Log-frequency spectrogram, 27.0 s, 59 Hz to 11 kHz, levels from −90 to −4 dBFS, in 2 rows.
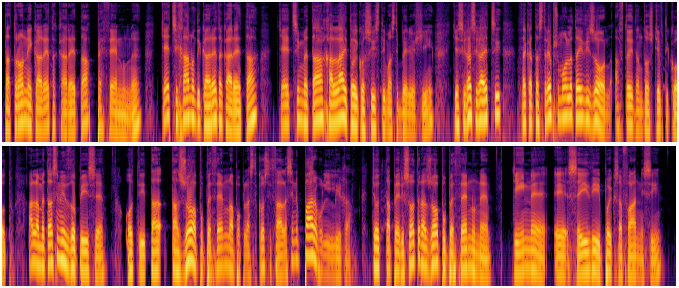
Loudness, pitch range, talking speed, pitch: -18 LUFS, 95-130 Hz, 145 wpm, 110 Hz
